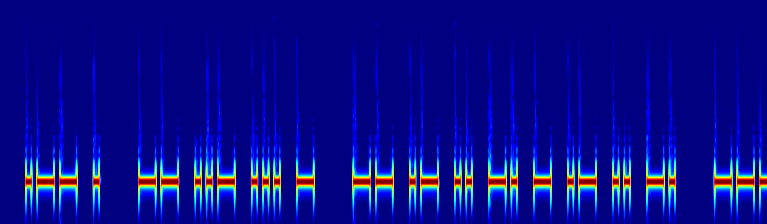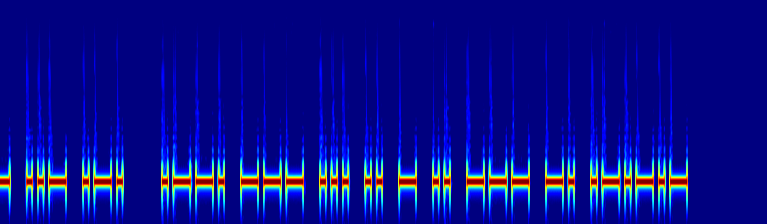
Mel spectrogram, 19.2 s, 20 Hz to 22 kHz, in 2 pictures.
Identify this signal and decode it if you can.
Morse code, heard as a keyed tone, about 17 wpm, 700 Hz. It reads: WE MUST MAINTAIN OUR POSITION.
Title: Sentences from Top 1000 Words - Review Part 5 - 17wpm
